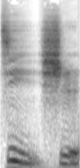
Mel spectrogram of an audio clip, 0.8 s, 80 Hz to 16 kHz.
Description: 即使 jíshǐ
ji2shi3.mp3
